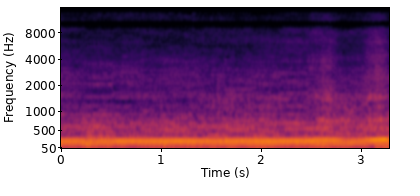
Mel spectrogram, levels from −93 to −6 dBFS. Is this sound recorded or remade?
remade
